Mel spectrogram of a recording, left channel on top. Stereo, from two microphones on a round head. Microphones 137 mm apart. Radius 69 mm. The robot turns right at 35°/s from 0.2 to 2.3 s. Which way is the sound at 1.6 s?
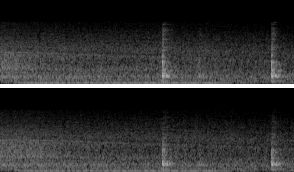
85° left.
